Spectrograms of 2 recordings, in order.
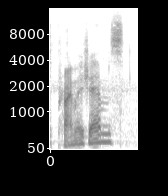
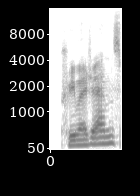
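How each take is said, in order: First: PRIMO said "PRY-mo", rising high; questioning alternative pronunciation. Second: PRIMO said "PREE-mo", rising; questioning pronunciation. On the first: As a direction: try Primo with an "eye" vowel, unsure. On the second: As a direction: try Primo with an "ee" vowel, unsure. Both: Real, not acted. Trying two pronunciations of a term.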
